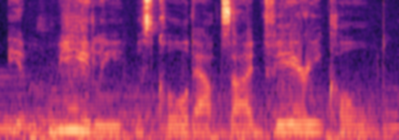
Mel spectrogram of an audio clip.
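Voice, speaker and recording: A woman narrating a children's picture book expressively, with measured, dramatic delivery and stress on action words. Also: medium pitch. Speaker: storyteller reading a picture book. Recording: music behind the voice. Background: music.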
